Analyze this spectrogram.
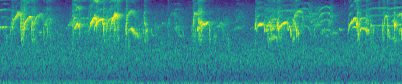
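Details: Flocking Brown-eared Bulbuls, a common resident bird, at Dunsan Grand Park utter loud bursts of wavering, squealing notes separated by brief pauses, against low traffic-like rumble.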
